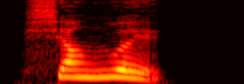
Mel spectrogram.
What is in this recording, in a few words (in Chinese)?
"香味", Chinese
